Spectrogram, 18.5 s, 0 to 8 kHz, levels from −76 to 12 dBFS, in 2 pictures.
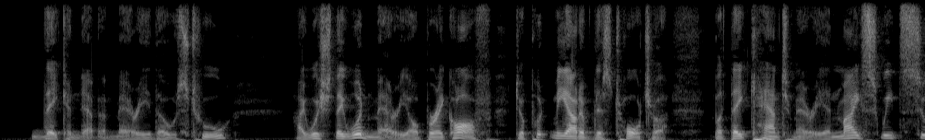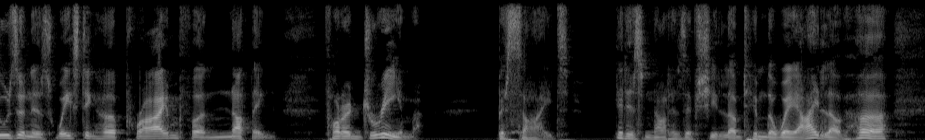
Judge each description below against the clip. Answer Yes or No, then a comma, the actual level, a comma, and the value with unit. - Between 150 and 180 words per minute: Yes, average, 170 wpm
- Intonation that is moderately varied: No, wide, 5.8 semitones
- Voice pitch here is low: Yes, low, 110 Hz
